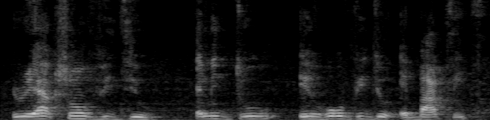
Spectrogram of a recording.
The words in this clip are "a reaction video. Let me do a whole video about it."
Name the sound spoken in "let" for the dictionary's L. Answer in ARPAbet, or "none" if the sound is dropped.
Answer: L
